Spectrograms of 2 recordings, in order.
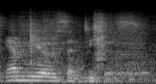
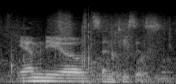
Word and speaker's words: amniocentesis: the word the word for that and the pronunciation is amniocentesis amniocentesis the opposition has um effectively effectively brought three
